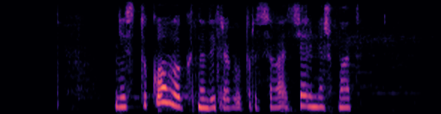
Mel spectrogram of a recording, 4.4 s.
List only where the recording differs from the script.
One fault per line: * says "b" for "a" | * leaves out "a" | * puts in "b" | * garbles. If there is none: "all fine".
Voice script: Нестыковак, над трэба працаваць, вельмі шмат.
all fine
